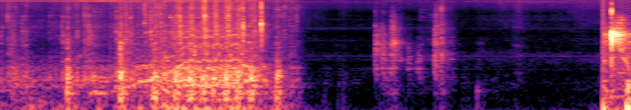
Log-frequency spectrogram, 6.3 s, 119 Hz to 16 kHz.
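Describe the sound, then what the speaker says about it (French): A Bernina Chicago 7 embroidery machine stitching, a rapid close rattling hum for a few seconds, then near silence with scattered clicks before the stitching resumes abruptly. "on va pouvoir commencer à broder. Et donc on abaisse le pied"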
